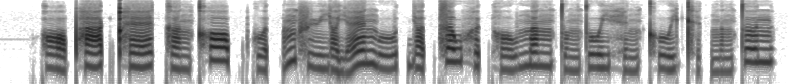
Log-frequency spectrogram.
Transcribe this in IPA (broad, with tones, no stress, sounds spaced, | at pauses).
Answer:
k ɔː˨˩ pʰ aː˨˥ k̚ pʰ ɛː˨˥ k ɐ˨ ŋ kʰ ɔː˥ p̚ kʷ ɐ˨ t̚ ɐ˥ ŋ f yː˨ j ɐ˨˩ j ɛː˥ ŋ uː˨˥ t̚ j ɐ˨˥ t̚ t͡s ɐ˥ w h ɵ˧ t̚ h o˨˥ w n̪ ɐ˧ ŋ t̪ ʊ˨˧ ŋ t̪ uː˧ j h ɪ˨˥ ŋ kʰ uː˨˥ j kʰ ɪ˨ k̚ ŋ ɐ˨˥ ŋ t̪ ɵ˥ n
